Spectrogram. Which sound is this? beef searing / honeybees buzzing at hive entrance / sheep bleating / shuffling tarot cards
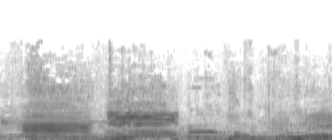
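sheep bleating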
